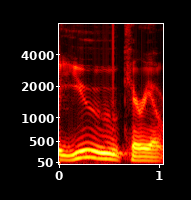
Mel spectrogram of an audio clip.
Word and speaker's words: eukaryote: prokaryotes you are a eukaryote remember this is pronounced y-o-u you are a eukaryote which means you have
